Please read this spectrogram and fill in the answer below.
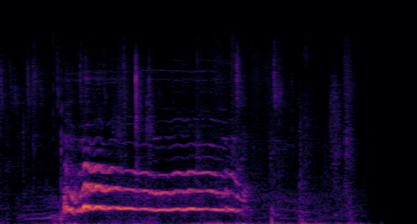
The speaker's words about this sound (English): here, the dog's gonna bark again.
